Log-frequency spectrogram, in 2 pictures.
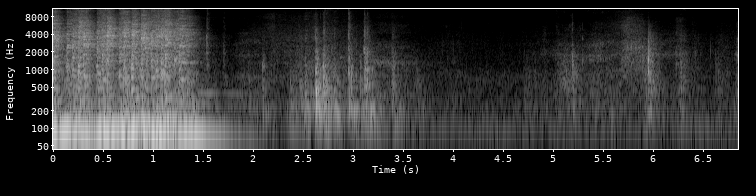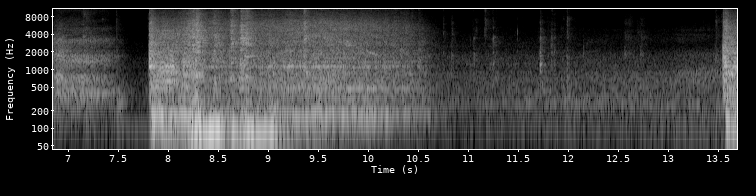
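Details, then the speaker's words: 1972 Ford Maverick with newly built 317 V8, open headers, run briefly without coolant; idle bounces and surges rather than settling, carb floats set too low, owner also suspects vacuum/air leak; erratic idle. "all right well it runs yeah it just seems like it's bouncing around a little bit it's not real consistent so floats got to come up too they're too low"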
